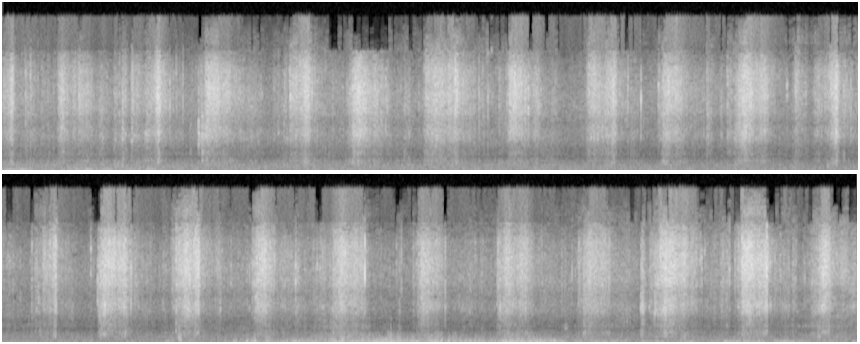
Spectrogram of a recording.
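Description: Wind at a waterfall campground rushes steadily across the microphone, loud and continuous with a rhythmic crunch of footsteps throughout, no voices.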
